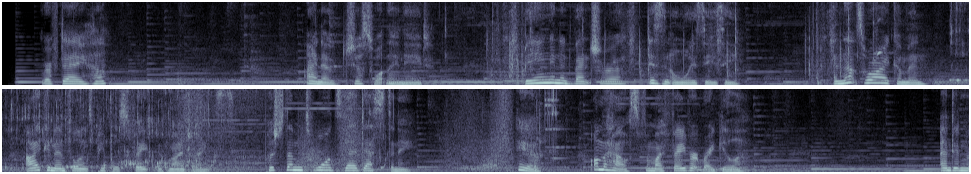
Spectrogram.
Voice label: Friendly Tavern Keeper, tv promos; en-GB; voice of god

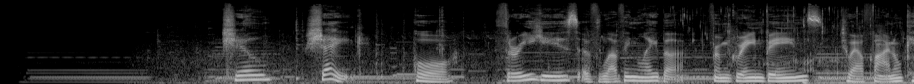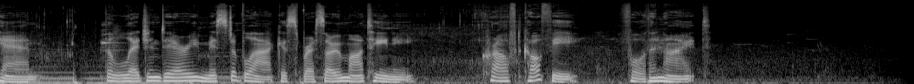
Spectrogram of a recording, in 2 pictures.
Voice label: commercial, coffee, smooth/sophisticated

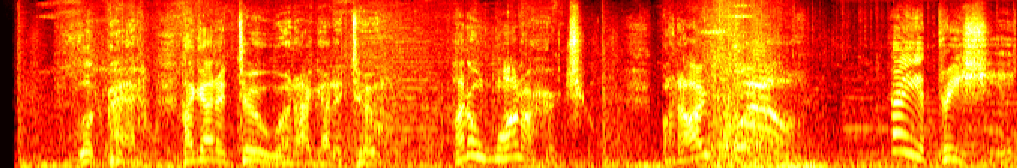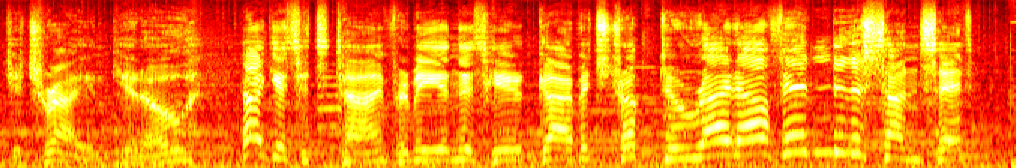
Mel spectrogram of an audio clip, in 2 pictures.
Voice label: Animation

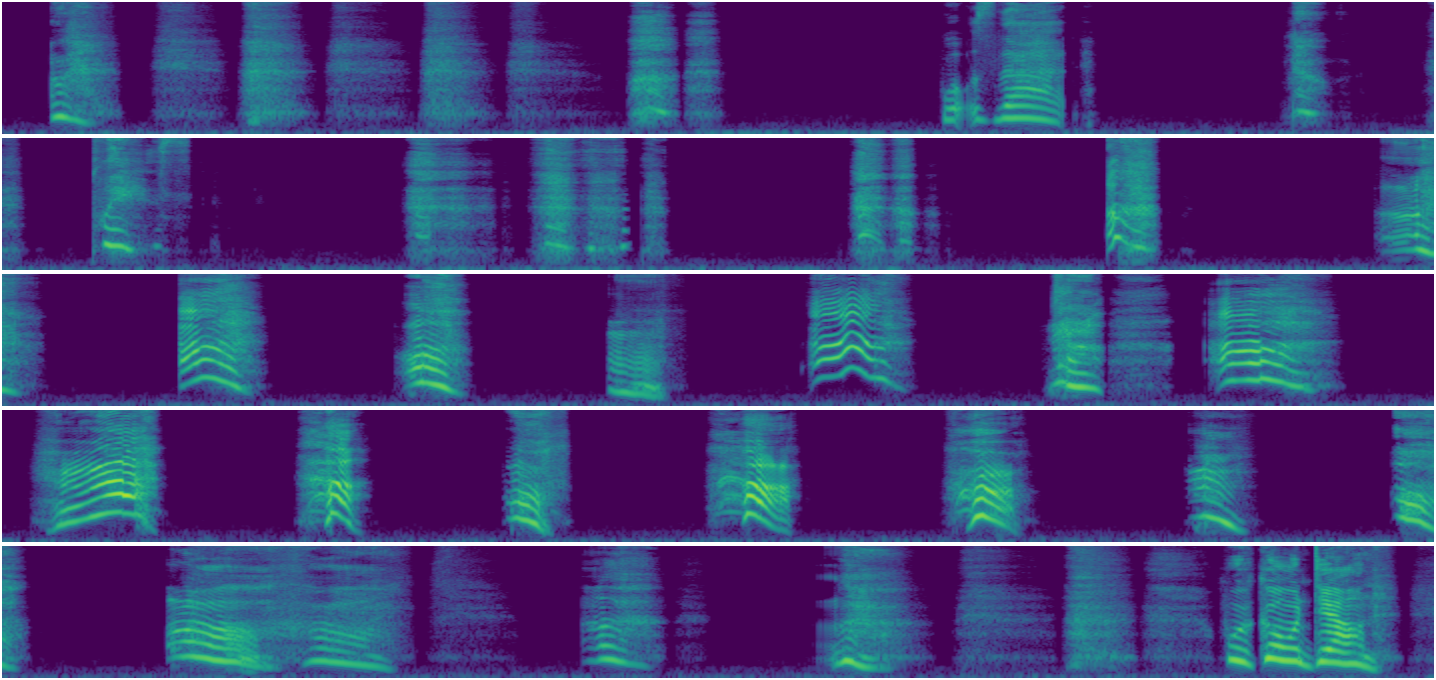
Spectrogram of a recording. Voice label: gaming efforts, en-NZ; bigmouthvoices

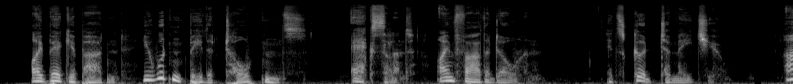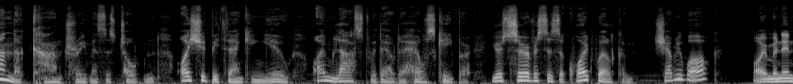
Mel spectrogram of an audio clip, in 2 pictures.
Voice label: Irish Character Accent

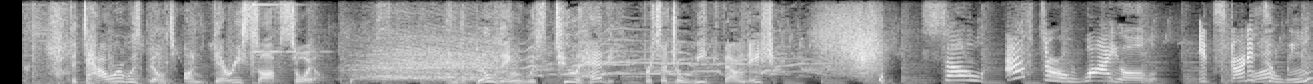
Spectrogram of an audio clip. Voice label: narration sample; marco polo

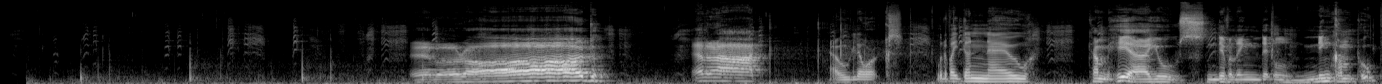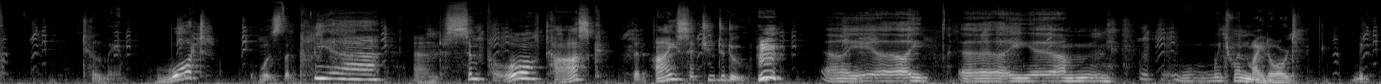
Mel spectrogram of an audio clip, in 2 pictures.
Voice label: Character; Lord Avillion and Everard

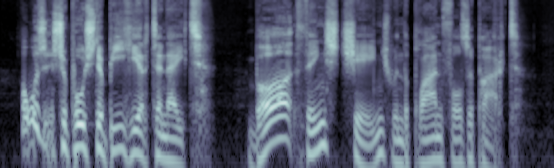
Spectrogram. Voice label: Scottish Character

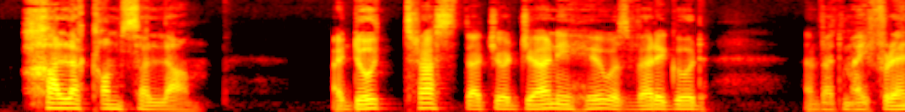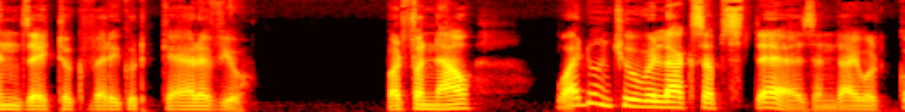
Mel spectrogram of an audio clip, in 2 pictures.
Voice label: Pakistani

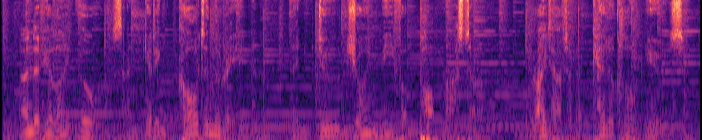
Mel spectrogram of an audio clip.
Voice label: Glaswegian Comedy, scottish character

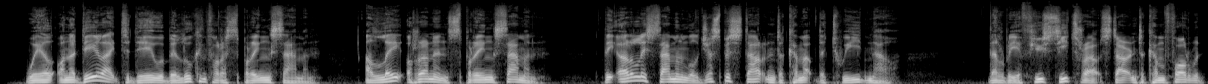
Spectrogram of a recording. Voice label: Scottish accent

